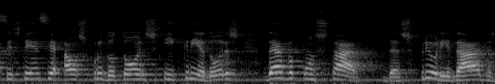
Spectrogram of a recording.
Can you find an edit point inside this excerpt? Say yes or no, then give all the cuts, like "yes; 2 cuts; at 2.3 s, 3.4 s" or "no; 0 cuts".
no; 0 cuts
